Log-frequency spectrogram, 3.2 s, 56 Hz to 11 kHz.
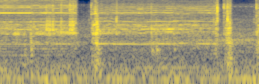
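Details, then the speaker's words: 2008 Nissan Armada driver door after window motor and regulator replacement, key on and engine off: smooth, steady motor whir as the glass travels, no grinding or clicking. Normal power window operation. "now take the switch and see if you have alignment going on and wow that sounds great"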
